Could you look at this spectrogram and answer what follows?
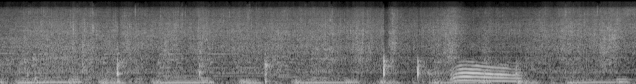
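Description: Red chili frying in a wok for Kung Pao prawns, a steady close sizzle with stirring scrapes and clinks throughout, a brief exclamation and background music running underneath.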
